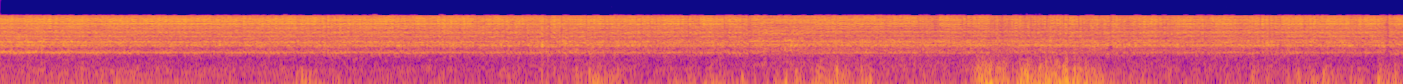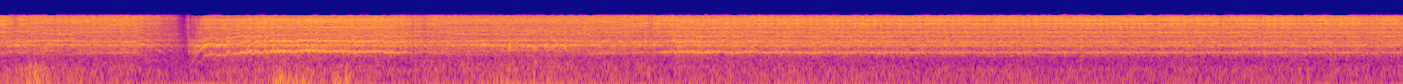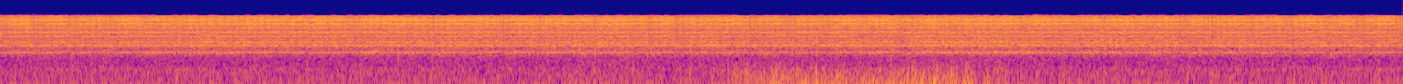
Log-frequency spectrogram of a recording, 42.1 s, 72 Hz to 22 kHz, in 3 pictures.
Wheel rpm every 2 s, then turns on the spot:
160, 160, 160, 160, 160, 160, 160, 150, 130, 160, 160, 160, 160, 160, 160, 160, 160, 160, 160, 160, 160.
none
